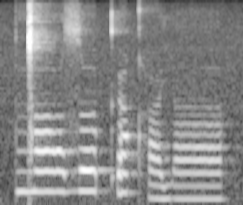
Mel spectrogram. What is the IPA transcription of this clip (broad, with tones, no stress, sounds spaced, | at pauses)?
ŋ͡ǀ ɒː˥ zˤ ʉ˥ kʼ ɵ˥ qʰ ɵ˩ j ʌː˩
